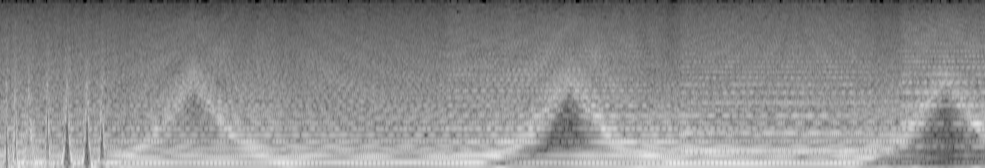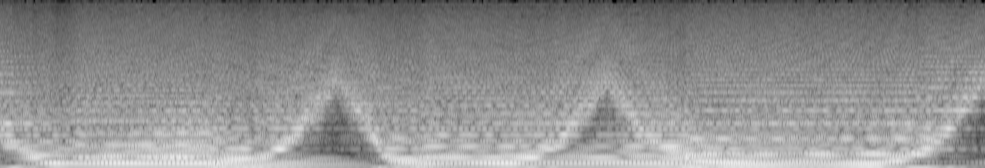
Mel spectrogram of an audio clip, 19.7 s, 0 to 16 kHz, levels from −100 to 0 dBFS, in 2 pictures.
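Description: No audible faults turn up anywhere in this recording.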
